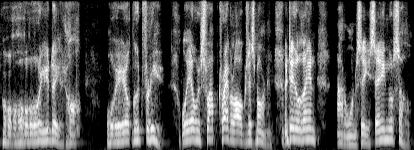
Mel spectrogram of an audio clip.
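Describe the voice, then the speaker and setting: A man's voice: medium pitch, a little slow, a little mellow, close to an everyday voice. A man acting in an old-fashioned radio play as a harried, pompous adventurer and author, blustering and dismissive. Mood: brusque disdain. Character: harried, pompous male adventurer-author, disdainful of fans and stars.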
